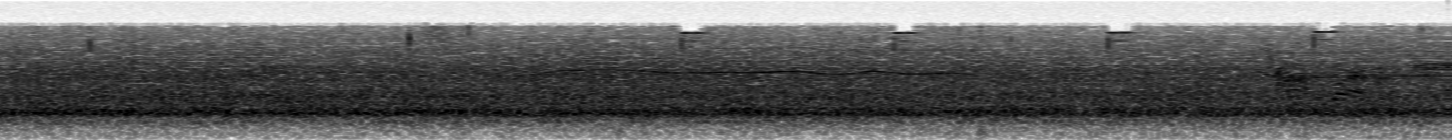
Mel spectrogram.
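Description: Steady roar of a stadium crowd in a college football video game, a loud continuous wash of noise that stays constant throughout, with no distinct cheers or breaks.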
